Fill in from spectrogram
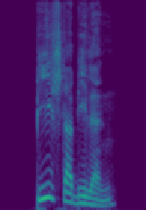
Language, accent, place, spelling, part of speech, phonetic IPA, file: German, Germany, Berlin, bistabilen, adjective, [ˈbiʃtaˌbiːlən], De-bistabilen.ogg
- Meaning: inflection of bistabil: 1. strong genitive masculine/neuter singular 2. weak/mixed genitive/dative all-gender singular 3. strong/weak/mixed accusative masculine singular 4. strong dative plural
